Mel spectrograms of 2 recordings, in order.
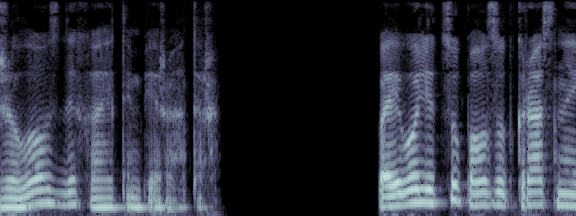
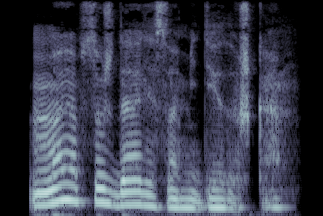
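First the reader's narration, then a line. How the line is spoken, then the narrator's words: Sad. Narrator (Russian): роняя печально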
